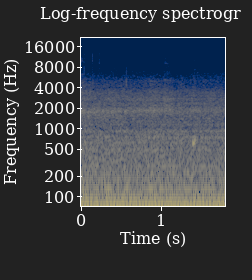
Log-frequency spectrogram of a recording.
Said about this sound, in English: Same situation, windows rolled down, there's trucks running outside. It's a noisy environment.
